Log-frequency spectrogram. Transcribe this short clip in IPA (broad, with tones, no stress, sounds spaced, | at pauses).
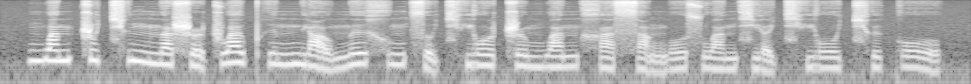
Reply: m w a˥ n ʈ͡ʂ u˥˧ t͡ɕʰ i˥˩ ŋ n̪ ä˧˥ ʂ ɻ̩˨˩ ʈ͡ʂ w a˥˩ ɪ̯ pʰ i˧˥ n n̪ j ɑ̰˨˩ ʊ̯ n̪ e˥˩ ɪ̯ x ʊ˥ ŋ s ɹ̩˨˩ t͡ɕʰ j o˥˧ ʊ̯ ʈ͡ʂ ɻ̩˥˩ m w a˥ n x ä˧˥ s ɑ̰˨˩ ŋ o˥ ʊ̯ s w a˧˥ n ɕ j ɛ̰˨˩ t͡ɕʰ j o˥ ʊ̯ t͡ɕʰ y˧˥ k o˥˩ ʊ̯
